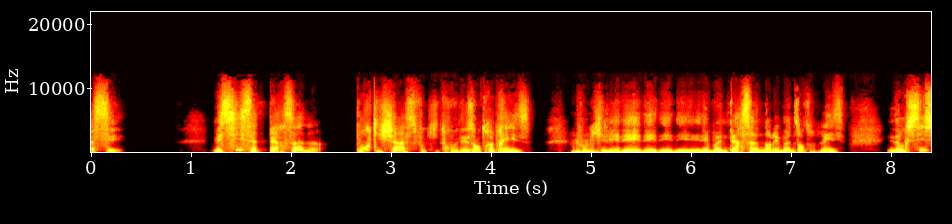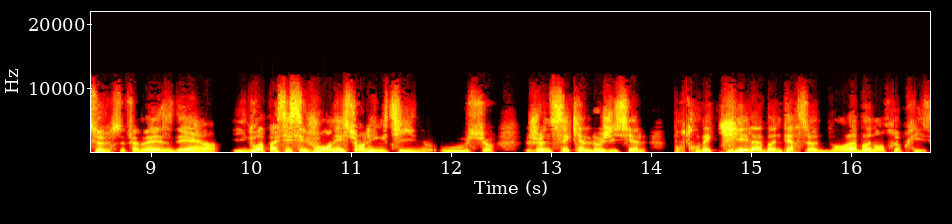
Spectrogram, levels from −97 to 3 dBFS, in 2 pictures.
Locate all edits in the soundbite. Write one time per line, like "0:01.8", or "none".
0:08.6
0:09.7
